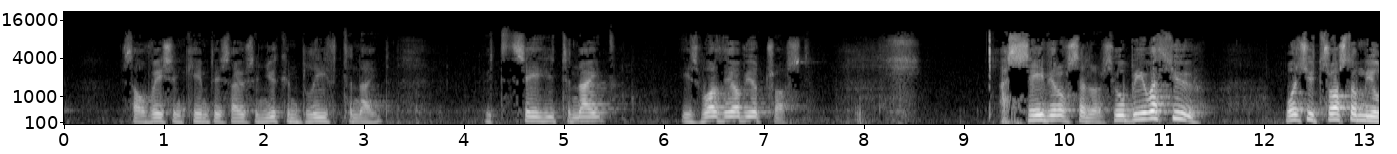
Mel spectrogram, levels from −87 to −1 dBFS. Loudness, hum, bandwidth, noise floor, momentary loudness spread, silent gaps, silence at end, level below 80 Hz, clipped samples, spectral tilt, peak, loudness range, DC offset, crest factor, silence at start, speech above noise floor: -22 LUFS; none; 11 kHz; -64 dBFS; 23 LU; none; 0 s; -62 dBFS; under 0.1%; -5 dB/octave; -2 dBFS; 11 LU; under 0.1%; 22 dB; 0.6 s; 42 dB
